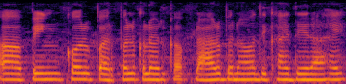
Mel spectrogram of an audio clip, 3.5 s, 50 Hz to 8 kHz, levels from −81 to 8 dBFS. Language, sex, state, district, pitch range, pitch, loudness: Hindi, female, Uttar Pradesh, Muzaffarnagar, 205-215 Hz, 210 Hz, -15 LUFS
